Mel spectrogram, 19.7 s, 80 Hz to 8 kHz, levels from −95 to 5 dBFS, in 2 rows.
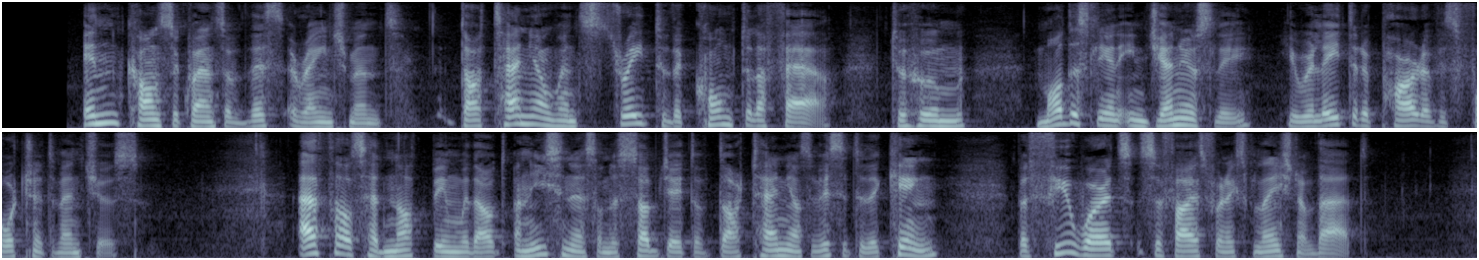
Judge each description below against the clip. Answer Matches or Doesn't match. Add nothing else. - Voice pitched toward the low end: Matches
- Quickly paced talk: Doesn't match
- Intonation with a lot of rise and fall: Doesn't match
